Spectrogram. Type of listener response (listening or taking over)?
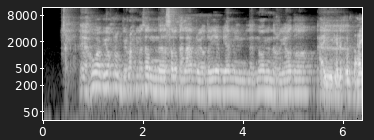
taking over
